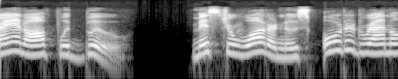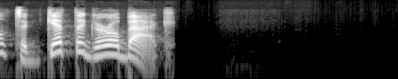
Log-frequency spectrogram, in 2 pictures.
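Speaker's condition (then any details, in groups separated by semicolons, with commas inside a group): No condition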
